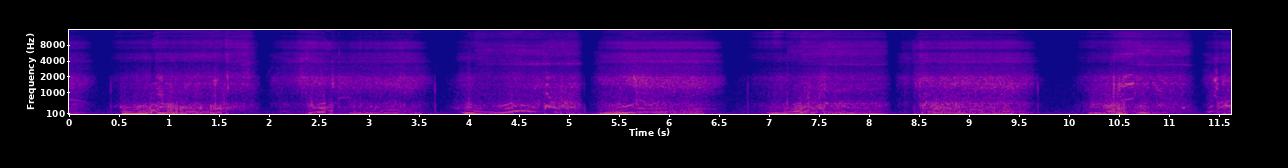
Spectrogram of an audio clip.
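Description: Soft, rough, fluttering breath sounds in irregular cycles with short snorting catches between them, over faint background hiss: snoring.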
